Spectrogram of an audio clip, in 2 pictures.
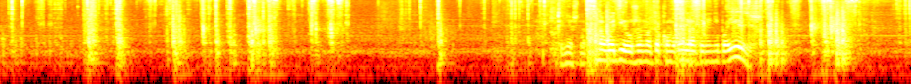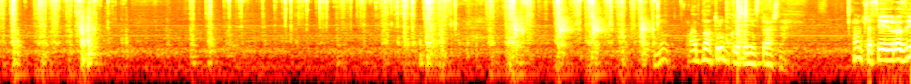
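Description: A metal tool scrapes and clicks against thin metal fins.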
